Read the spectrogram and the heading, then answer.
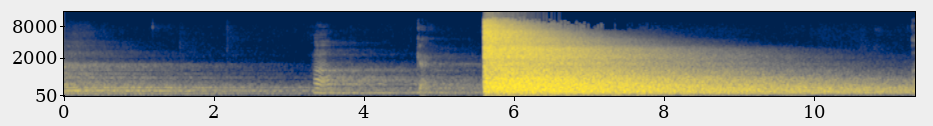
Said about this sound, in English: And in a minute we're going to hear some balloons popping, so I'm just going to put you on pause. I'm going to burst the balloon now.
